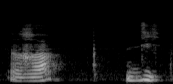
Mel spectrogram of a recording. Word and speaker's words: radis: do riz adore les radis donc tu as vu que radis il a un S muet alors il y a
